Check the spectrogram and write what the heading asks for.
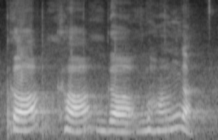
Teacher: क वर्ग के जितने भी वर्ण हैं उसको उच्चारण करते समय आपको कंठ से निकलती है वो ध्वनि, इसलिए उसको हम कंठ्य वर्ण कहते हैं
